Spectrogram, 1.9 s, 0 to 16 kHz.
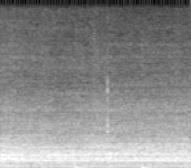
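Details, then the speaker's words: Creality K1 side fan with a muffler baffle: airy whoosh with choked, strained edge, airflow drops from 7.5 to about 3 m/s; baffle restricts the fan too much. "I can I can hear that the fan is starting to struggle uh let's test that"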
